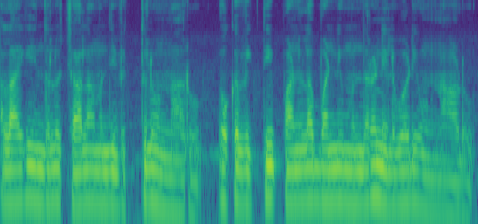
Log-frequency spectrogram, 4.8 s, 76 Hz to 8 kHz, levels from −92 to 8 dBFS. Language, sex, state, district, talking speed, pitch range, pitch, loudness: Telugu, male, Telangana, Hyderabad, 165 wpm, 110-120 Hz, 120 Hz, -18 LUFS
